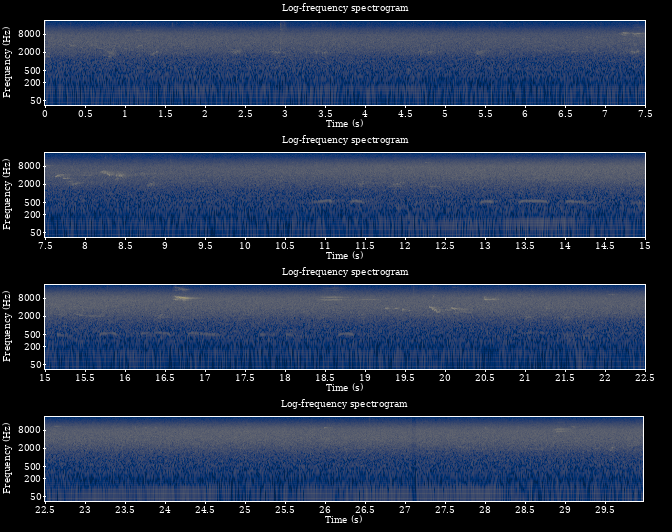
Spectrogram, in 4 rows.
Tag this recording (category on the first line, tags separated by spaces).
Soundscapes > Nature
Graussals 81000 Albi Park May FR-AV2 Rode ORTF thursday Prat-Graussals birds NT5 Orat Tascam Field-Recording 2025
